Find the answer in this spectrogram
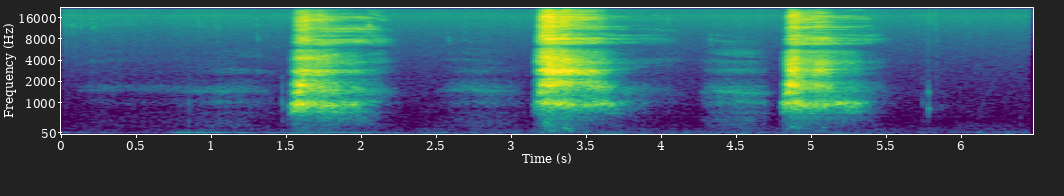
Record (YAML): exhalation_length: 6.5 s
exhalation_amplitude: 764
exhalation_signal_mean_std_ratio: 0.37
survey_phase: beta (2021-08-13 to 2022-03-07)
age: 65+
gender: Female
wearing_mask: 'No'
symptom_cough_any: true
smoker_status: Ex-smoker
respiratory_condition_asthma: false
respiratory_condition_other: false
recruitment_source: REACT
submission_delay: 0 days
covid_test_result: Negative
covid_test_method: RT-qPCR
influenza_a_test_result: Unknown/Void
influenza_b_test_result: Unknown/Void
